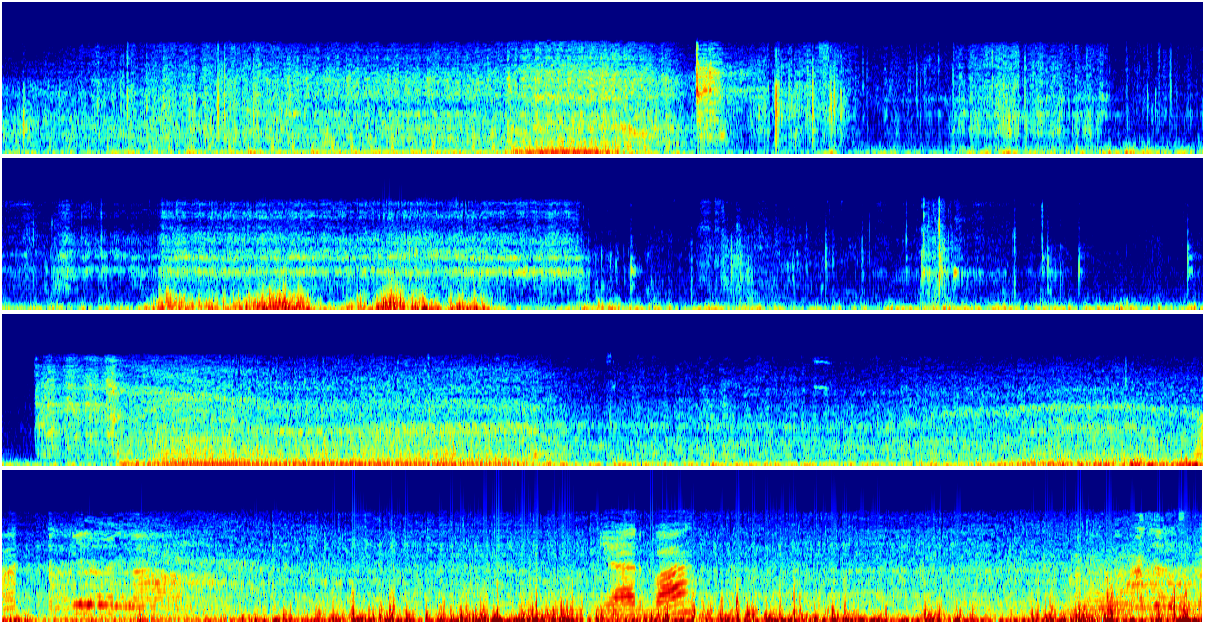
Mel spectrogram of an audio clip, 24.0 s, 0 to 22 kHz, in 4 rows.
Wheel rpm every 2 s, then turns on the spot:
0, 0, 0, 40, 30, 0, 0, 0, 0, 0, 0, 0.
6-10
